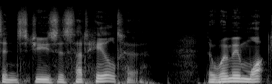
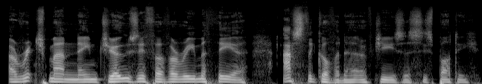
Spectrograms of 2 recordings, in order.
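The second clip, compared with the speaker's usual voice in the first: ordinary delivery, nothing marked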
